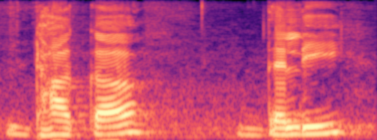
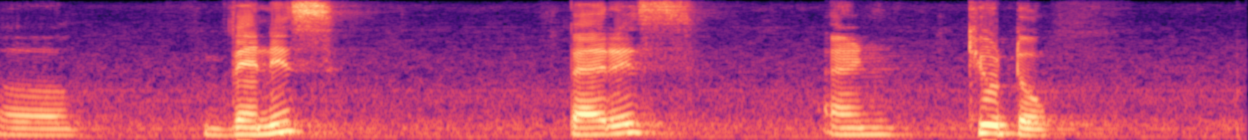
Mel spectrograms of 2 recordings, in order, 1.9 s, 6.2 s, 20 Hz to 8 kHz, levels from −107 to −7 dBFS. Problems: none marked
